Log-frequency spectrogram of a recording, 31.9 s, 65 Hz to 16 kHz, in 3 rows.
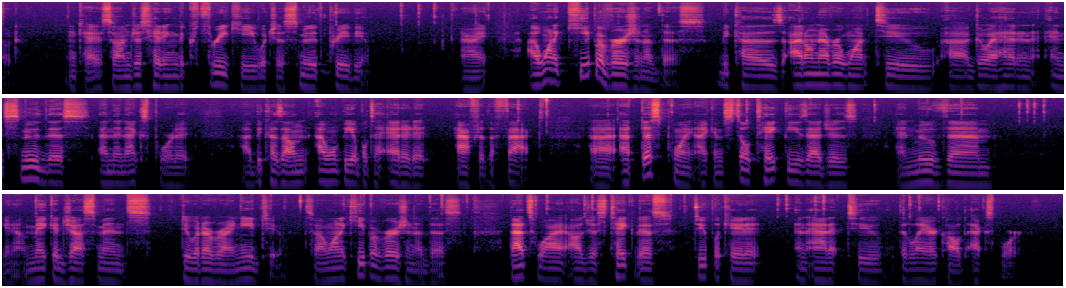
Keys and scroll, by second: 0.7 i, 23.7 z, 27.9 super+d.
